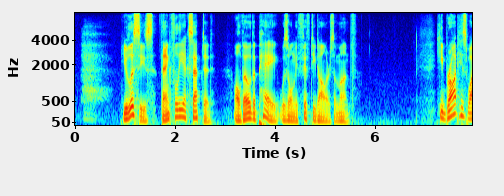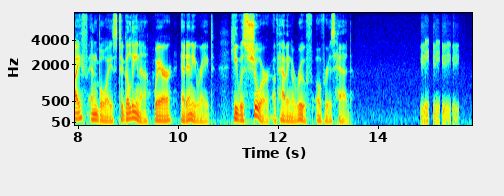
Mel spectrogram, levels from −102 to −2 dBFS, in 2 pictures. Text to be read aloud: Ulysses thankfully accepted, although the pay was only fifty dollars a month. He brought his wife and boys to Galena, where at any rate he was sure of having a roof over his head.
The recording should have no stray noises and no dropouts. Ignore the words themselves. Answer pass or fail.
fail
